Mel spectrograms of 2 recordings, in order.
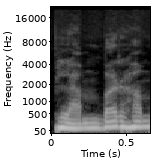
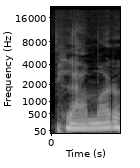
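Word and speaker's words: plumber: है लेम नम प्लमर प्लमर में भी प्लम हम नहीं पढ़ेंगे बल्कि प्लमर होगा बी साइलेंट है बॉम क्लाइम कॉम एंड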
